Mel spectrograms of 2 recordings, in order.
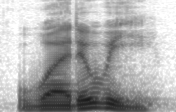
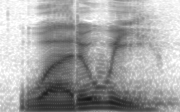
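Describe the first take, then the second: First: The words are reduced and run together. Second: The words are reduced and run together.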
